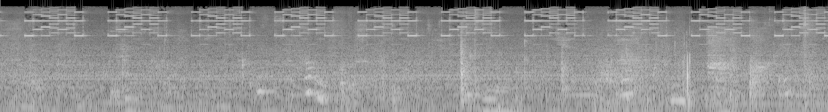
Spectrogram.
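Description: A pattern of short, very high-pitched electronic tones that repeats a little more than once a second, with faint voices underneath.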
